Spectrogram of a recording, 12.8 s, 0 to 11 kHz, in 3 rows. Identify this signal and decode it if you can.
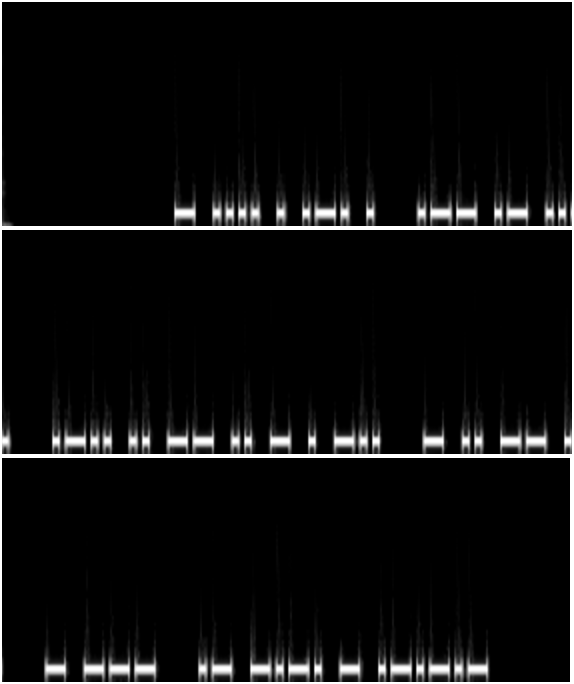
Morse code, heard as a keyed tone, about 25 wpm, 700 Hz. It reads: THERE WAS LIMITED TIME TO ACT.
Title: Sentences from Top 1000 Words - Review Part 6 - 25wpm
